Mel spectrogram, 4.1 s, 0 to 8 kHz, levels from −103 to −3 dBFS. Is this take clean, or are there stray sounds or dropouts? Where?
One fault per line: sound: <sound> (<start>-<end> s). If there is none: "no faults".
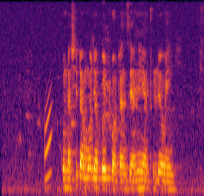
sound: chirp (0.9-1.1 s)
